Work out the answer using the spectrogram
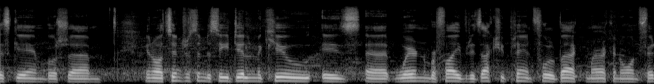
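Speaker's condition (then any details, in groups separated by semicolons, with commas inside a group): No condition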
